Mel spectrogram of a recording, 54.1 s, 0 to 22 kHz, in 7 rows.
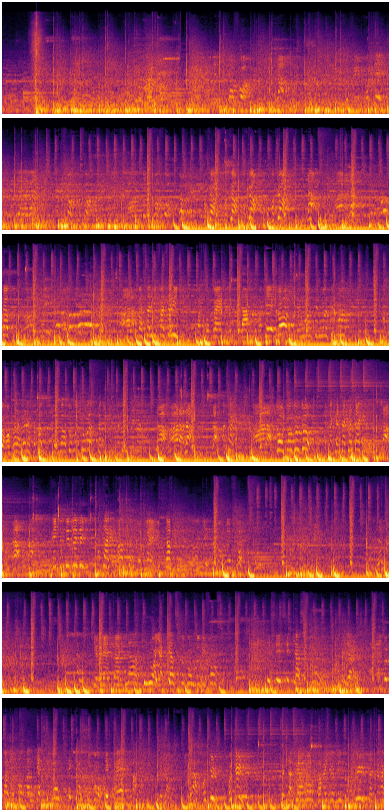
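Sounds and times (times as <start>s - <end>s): music playing: 0.0s - 54.0s
basketball bouncing on hardwood: 0.6s - 10.1s, 43.6s - 44.0s, 44.8s - 45.6s.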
